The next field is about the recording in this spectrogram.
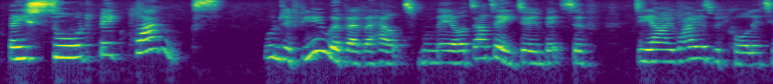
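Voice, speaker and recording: Casting: female children's storyteller, higher-pitched, very unhurried, expressive, drawn-out emphasis, chatty asides to little listeners. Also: low-quality recording. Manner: expressive, addressing young listeners directly. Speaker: minister reading a story to young children.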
